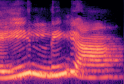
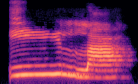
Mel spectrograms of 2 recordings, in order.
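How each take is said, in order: First: "il y a" slow and loud, the y said as i; pronounced il y a. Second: "Il a" crisp, higher, no i sound; pronounced il a. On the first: Teacher showing students the y sounds like i, slow and loud. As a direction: stretch "il y a", the y like an i. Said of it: "Esse Y tem som de I". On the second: Teacher contrasting with il y a, crisp and higher. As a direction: say "Il a" short, no y. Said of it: "enquanto que o ele tem". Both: Shown as a demonstration.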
